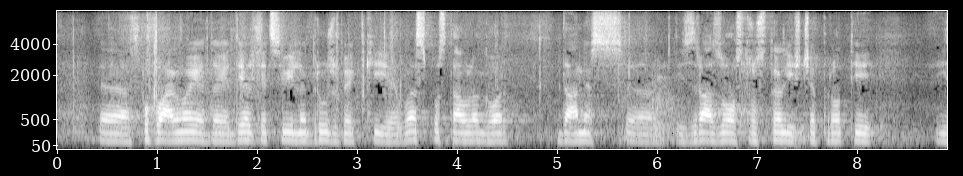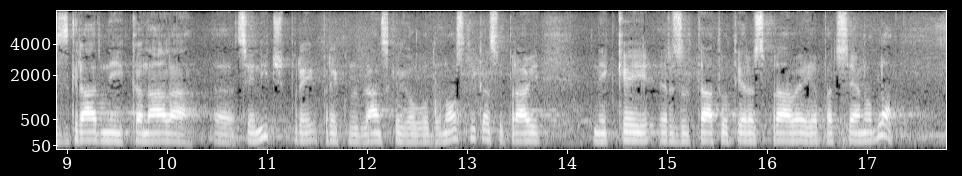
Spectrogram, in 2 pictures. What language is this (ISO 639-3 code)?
slv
